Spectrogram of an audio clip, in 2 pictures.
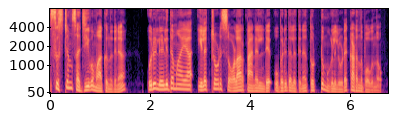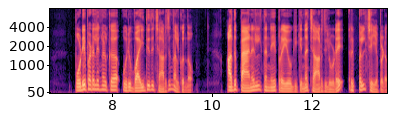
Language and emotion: Malayalam, neutral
